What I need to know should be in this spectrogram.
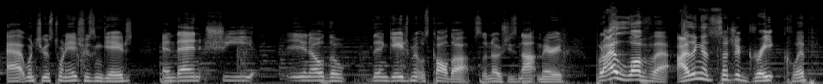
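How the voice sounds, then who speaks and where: A man's voice: on the high side, fairly quick, few pauses, pushed and bright, soft background music. A man talking to camera in a casual vlog, rambling with lots of fillers and casual swearing. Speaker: YouTuber.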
